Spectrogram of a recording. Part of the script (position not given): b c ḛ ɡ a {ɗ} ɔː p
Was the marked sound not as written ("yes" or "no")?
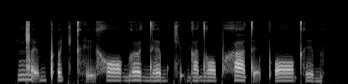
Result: yes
